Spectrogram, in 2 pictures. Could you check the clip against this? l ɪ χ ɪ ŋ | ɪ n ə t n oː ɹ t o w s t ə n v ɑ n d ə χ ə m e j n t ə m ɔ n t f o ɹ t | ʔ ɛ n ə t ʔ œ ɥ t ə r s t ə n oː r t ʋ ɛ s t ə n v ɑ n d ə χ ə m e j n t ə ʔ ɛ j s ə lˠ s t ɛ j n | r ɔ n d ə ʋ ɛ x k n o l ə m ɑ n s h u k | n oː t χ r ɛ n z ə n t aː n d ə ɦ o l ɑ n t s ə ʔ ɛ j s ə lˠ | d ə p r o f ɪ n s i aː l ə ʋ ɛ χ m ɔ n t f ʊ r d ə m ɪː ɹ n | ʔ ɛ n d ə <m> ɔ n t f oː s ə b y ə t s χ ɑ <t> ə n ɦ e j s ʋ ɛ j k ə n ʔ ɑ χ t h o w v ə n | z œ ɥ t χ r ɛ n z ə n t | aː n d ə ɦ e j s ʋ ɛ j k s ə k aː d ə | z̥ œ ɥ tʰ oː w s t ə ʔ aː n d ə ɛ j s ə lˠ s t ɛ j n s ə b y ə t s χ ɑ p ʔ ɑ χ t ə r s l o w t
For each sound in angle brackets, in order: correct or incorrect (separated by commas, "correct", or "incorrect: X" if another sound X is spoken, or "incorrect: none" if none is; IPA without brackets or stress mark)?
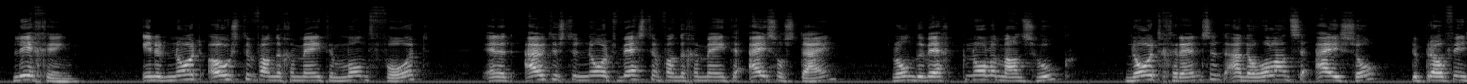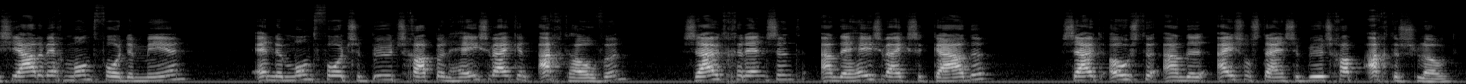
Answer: correct, incorrect: p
